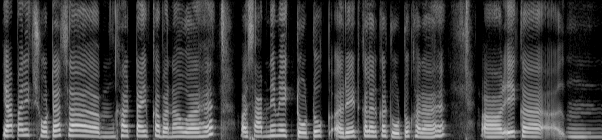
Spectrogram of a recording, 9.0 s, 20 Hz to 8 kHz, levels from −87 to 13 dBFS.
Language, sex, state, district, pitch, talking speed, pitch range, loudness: Hindi, female, Haryana, Rohtak, 260 Hz, 180 wpm, 235-285 Hz, -15 LUFS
